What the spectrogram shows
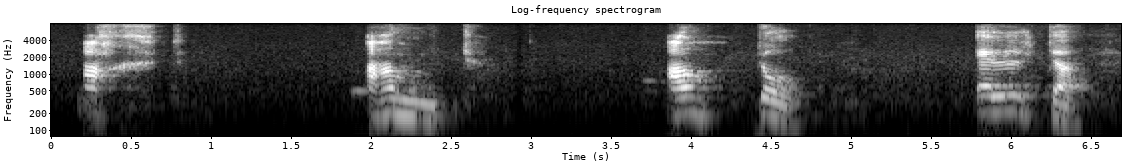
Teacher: Just before a vowel, there's a small break, and then the sound comes out. · my vocal cord starts moving even before the ah sound comes out · So this light sound which starts off but is not heard is called a knacklaut. It's a knacklaut that appears in words where you break the words.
